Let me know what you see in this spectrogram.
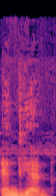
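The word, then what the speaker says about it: indien: And the pronunciation is also changed. Why? Because n is followed by e, so we will pronounce the n. It would be Indian.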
